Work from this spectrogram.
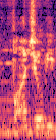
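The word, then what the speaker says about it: Bongiovi: would pronounce it correctly bonjovi is actually spelled b o n GI i o v i but pronounced the same as the band bonjovi Brad pasta SAU is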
